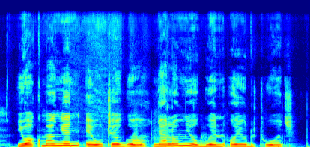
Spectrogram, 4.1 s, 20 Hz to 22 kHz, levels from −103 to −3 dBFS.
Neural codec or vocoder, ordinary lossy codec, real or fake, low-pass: vocoder, 44.1 kHz, 128 mel bands every 256 samples, BigVGAN v2; none; fake; 19.8 kHz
